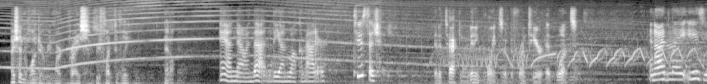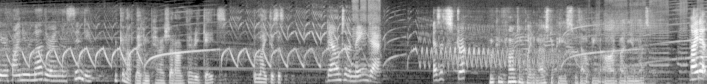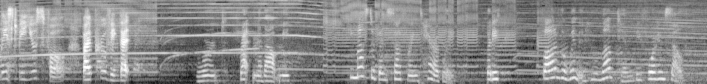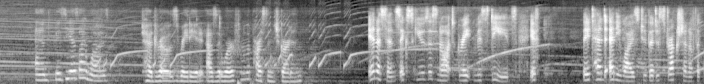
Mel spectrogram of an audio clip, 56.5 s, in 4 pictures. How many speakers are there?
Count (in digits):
8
